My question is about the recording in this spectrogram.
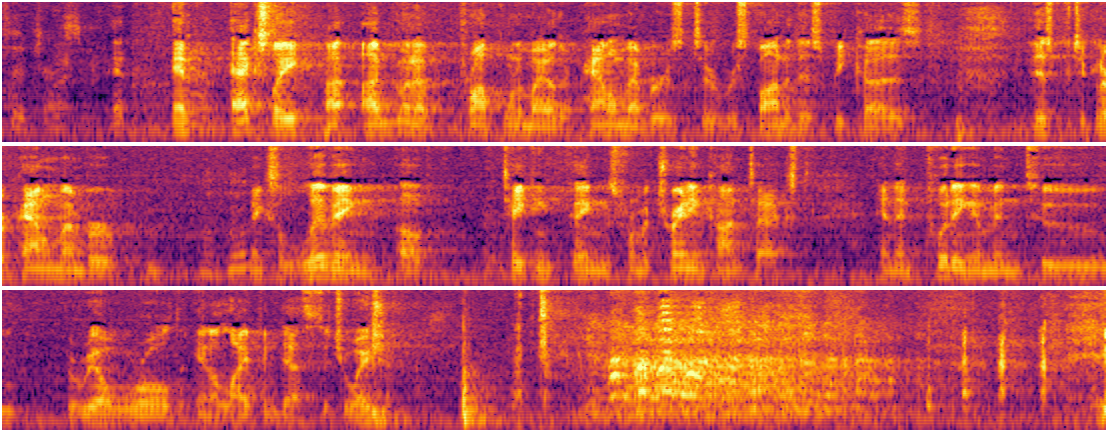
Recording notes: an excerpt from ClickerExpo 2011 in Lexington, Kentucky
